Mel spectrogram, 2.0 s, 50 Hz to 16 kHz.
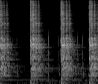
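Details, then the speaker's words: Loose baffle rattling inside the exhaust muffler of a Nissan 370Z, muffler fully disconnected from the mid-pipe: three sharp metal knocks about 0.6 s apart, each followed by a tinny buzzing rattle; the internal rattle that persisted after a header install. "rattles so this really annoying rattle so we're gonna pull it off"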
